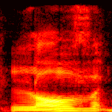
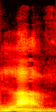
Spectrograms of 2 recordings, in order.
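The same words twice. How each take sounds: First: The vowel is said as an 'o' sound. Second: The vowel is said as an 'uh' sound. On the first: The speaker calls it wrong. "We don't say love" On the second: The speaker calls it right. "but we say love"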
